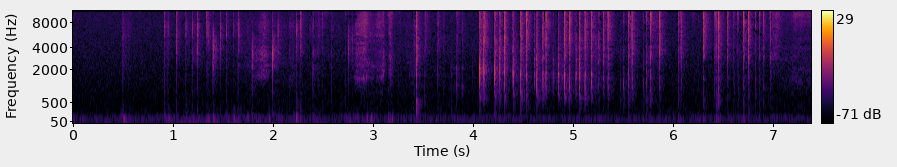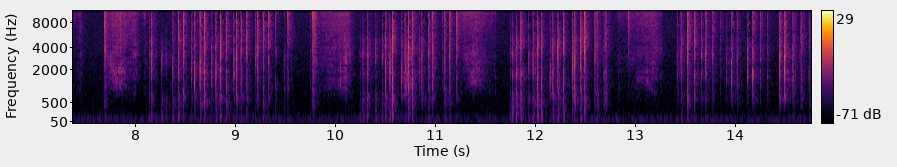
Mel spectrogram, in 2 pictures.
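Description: Long acrylic nails scratch quickly across the glittery toe strap of a silver glitter fabric stiletto high-heel sandal held up in the air. Dense, fast, bright scratching and crinkling bursts come in quick runs with short pauses between them, mostly high-pitched with little low end, and each stroke stops dead without ringing.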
